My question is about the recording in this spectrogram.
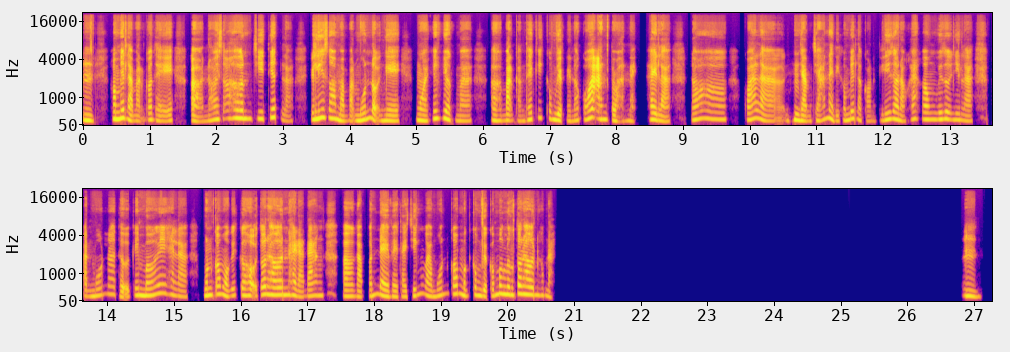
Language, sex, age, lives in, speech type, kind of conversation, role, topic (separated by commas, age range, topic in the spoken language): Vietnamese, female, 20-24, Vietnam, conversation, advice, advisor, Tôi nên quyết định đổi nghề như thế nào sau nhiều năm làm công việc hiện tại?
